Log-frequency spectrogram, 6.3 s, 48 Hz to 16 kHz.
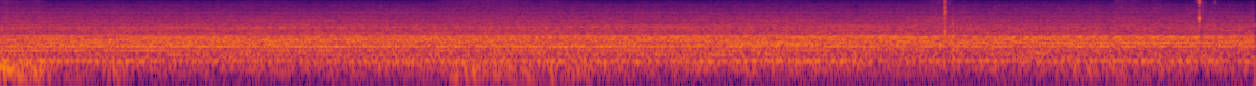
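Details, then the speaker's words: SAQ Grimeton 1924 Alexanderson alternator VLF transmitter, main drive motor spinning up rapidly on increased 500 V generator voltage toward about 700 rpm before the speed regulator is engaged; steady even hum with bright level whine, no knocks or grinding; normal run-up. "So you can hear that the motor uh revs up. It's uh rapidly increasing the RPM now and we need to have a RPM of around 700 revolutions per minute"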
